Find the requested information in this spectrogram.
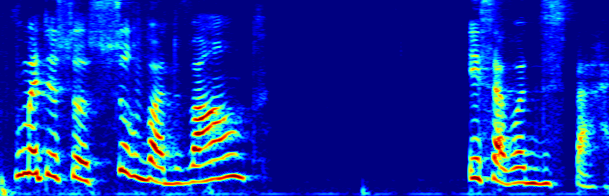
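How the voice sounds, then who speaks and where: A woman in a Quebec accent, with lively intonation. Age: 60s. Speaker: natural health seller. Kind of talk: tutorial. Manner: animated.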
